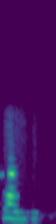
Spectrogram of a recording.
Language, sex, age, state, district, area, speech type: Punjabi, female, 18-30, Punjab, Tarn Taran, rural, conversation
